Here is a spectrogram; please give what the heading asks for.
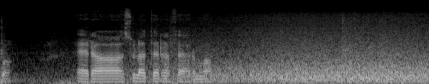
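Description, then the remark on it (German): Steady surf washes powerfully onto a deserted beach beside the harbor of Torre Pali with a continuous, fairly loud roar of breaking water, and a voice speaks briefly over it near the start before the waves carry on alone. “Am Strand, neben dem Hafen von Torre Pali, rollen die Wellen kraftvoll an den menschenleeren Strand.”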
